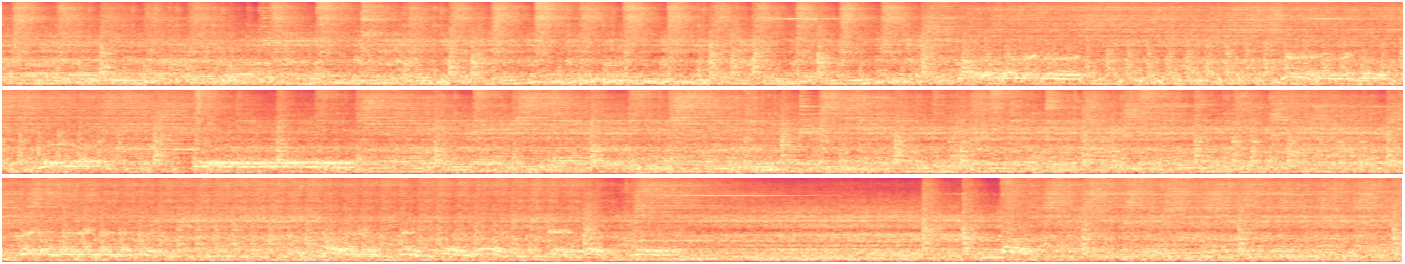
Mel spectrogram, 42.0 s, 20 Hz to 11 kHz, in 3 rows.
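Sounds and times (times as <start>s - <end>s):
bass guitar: 0.0s - 42.0s
distorted electric guitars: 0.0s - 42.0s
pounding drum kit: 0.0s - 42.0s.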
